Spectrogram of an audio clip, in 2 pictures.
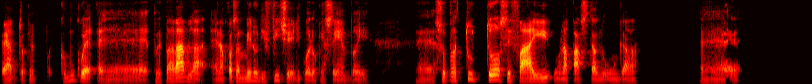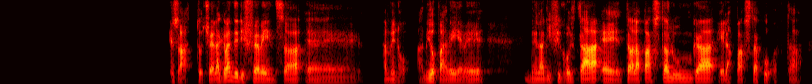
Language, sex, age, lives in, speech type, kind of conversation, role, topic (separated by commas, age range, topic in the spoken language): Italian, male, 45-49, Italy, conversation, podcast, guest, Qual è il trucco per cucinare la pasta perfetta?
